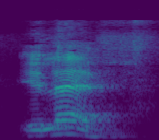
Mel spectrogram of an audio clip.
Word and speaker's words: élève: Élève, élève. No caso aqui, esse élève basicamente élève, como se eu terminasse no V, embora eu tenha o E ali na grafia, ok?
